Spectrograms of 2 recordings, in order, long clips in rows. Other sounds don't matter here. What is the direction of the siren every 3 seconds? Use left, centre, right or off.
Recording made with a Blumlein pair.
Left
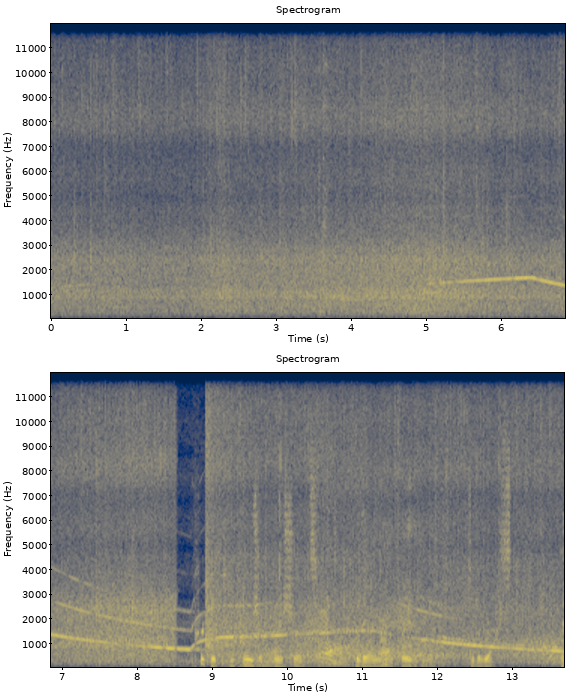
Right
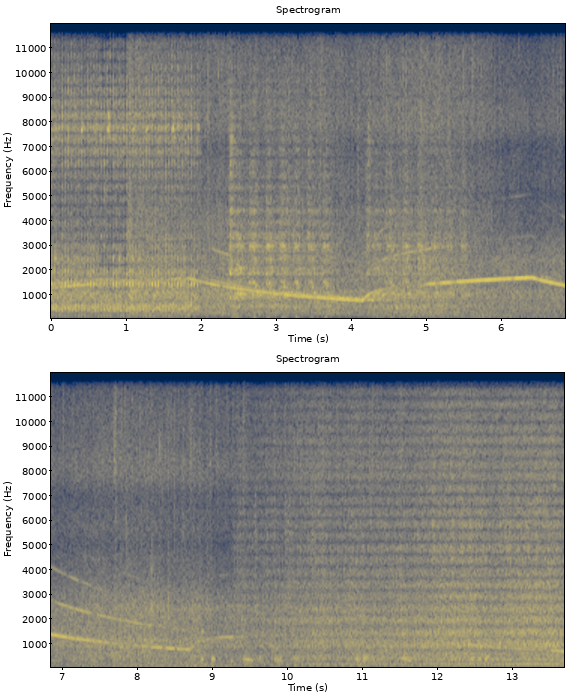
right, right, centre, left, left.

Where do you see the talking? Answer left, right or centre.
left.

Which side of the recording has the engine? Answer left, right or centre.
right.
